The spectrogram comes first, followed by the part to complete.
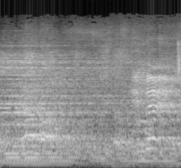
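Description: Gospel worship song: voices singing with instrumental accompaniment under them, steady low notes held beneath the melody.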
